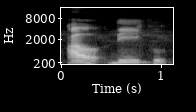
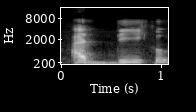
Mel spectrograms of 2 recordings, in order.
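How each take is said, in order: First: The L is pronounced clearly before the D. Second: The L merges into a doubled D sound. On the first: The speaker calls it wrong. "nggak bisa dibaca al-diku" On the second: The speaker calls it right. "Maka dibacanya harus dengan uh, tasydid"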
